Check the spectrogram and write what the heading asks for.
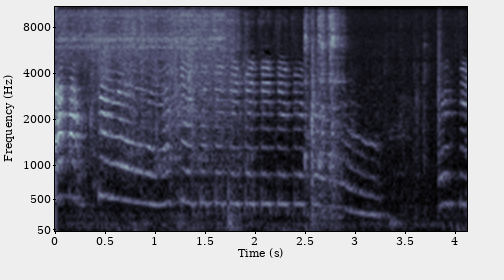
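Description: A baby's long, drawn-out high vocal sound, an excited squeal-like vowel held steady for about three seconds that falls in pitch at the end.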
